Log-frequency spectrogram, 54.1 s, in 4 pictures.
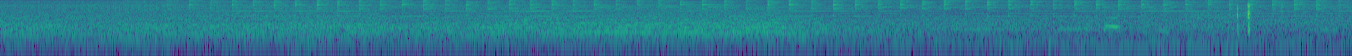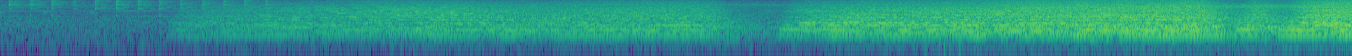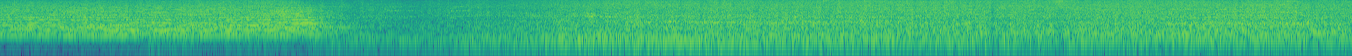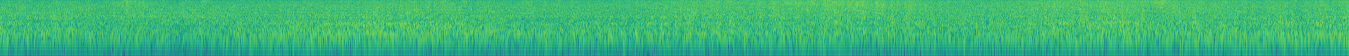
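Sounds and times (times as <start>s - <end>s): train rumbling: 0.0s - 54.0s
locomotive horn blasts: 4.8s - 8.0s, 15.2s - 30.7s.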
